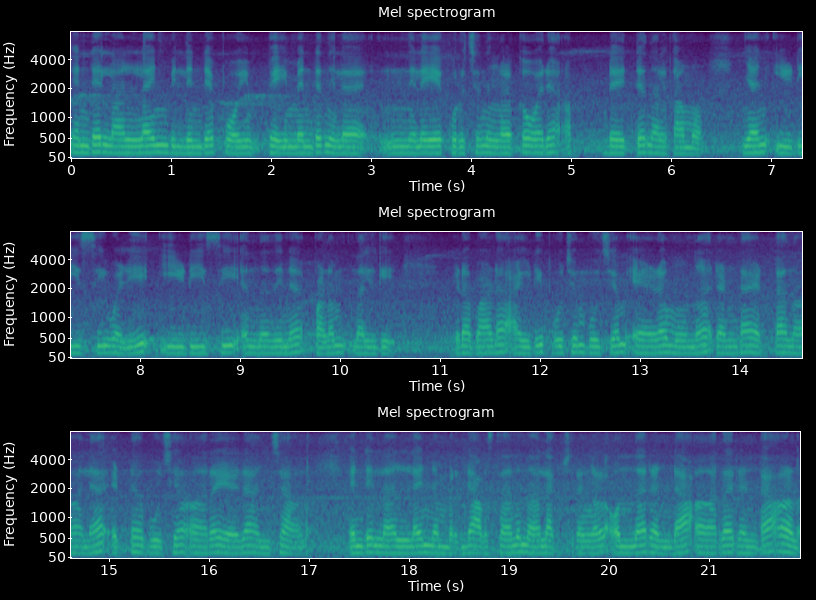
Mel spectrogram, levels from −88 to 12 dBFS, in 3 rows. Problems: constant background noise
